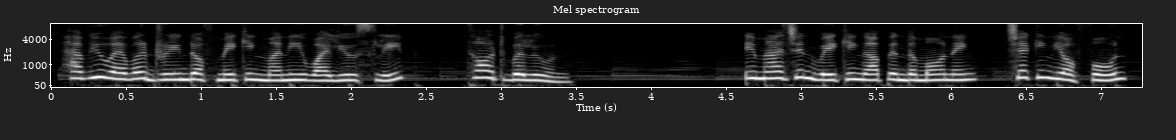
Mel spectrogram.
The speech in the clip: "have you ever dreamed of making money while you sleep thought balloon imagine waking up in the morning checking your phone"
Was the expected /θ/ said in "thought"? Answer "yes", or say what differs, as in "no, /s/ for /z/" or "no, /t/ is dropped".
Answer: no, /t/ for /θ/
